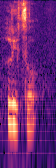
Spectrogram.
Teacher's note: A feature of young people's accent is T-glottaling. It consisted of substituting a glottal stop of a T for a T sound between vowels.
